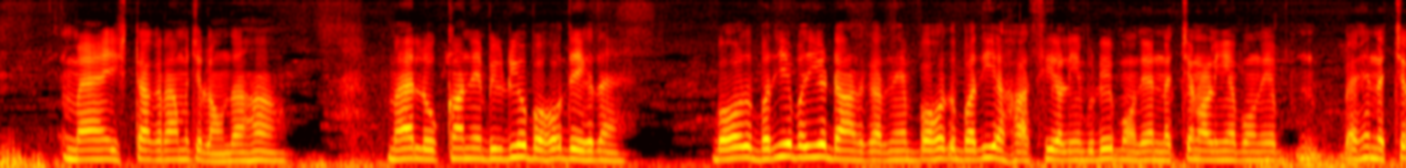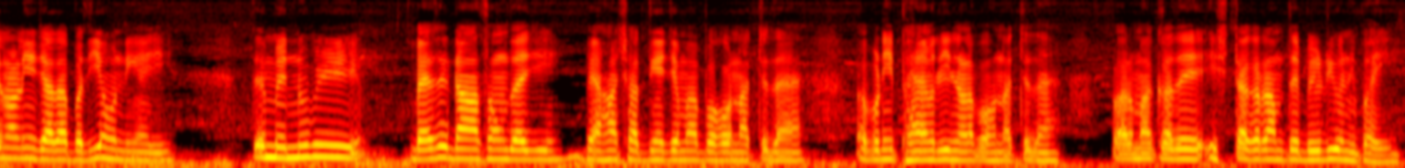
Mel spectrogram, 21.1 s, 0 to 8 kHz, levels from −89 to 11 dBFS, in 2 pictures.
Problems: constant background noise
